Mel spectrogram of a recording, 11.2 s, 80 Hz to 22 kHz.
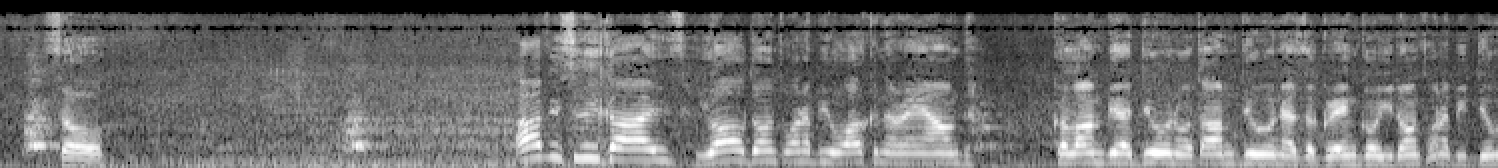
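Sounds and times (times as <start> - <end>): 
dog barking on a street in Colombia: 0.2 - 0.5, 2.6 - 3.0, 7.3 - 7.6
speech: 0.4 - 0.9, 3.9 - 11.2.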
